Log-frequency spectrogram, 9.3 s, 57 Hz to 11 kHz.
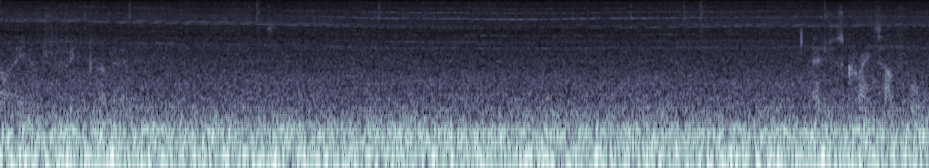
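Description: Jet engines of a Boeing 737-200 airliner in the X-Plane 11 flight simulator, a loud, steady low roar with a faint high whine, constant throughout.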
